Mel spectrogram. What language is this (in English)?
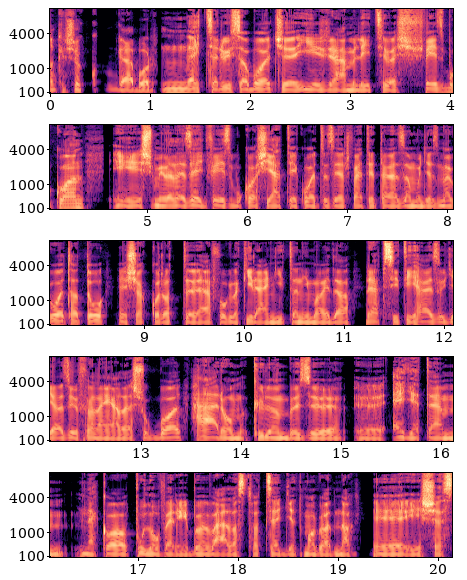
Hungarian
